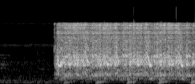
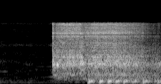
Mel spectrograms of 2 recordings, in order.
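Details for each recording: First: Yamaha Mio fuel-injected scooter, after earlier total no-power fault and code 42, on restart: starter whirs in short uneven bursts, turning sluggishly without catching; battery found weak, so kick-start used instead. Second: Yamaha Mio fuel-injected scooter that was totally dead (no spark, fuel pump not running), spark plug cap refitted, indicator flashing code 42: short starter whir, then engine catches and settles into quick even putter; clean normal start.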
